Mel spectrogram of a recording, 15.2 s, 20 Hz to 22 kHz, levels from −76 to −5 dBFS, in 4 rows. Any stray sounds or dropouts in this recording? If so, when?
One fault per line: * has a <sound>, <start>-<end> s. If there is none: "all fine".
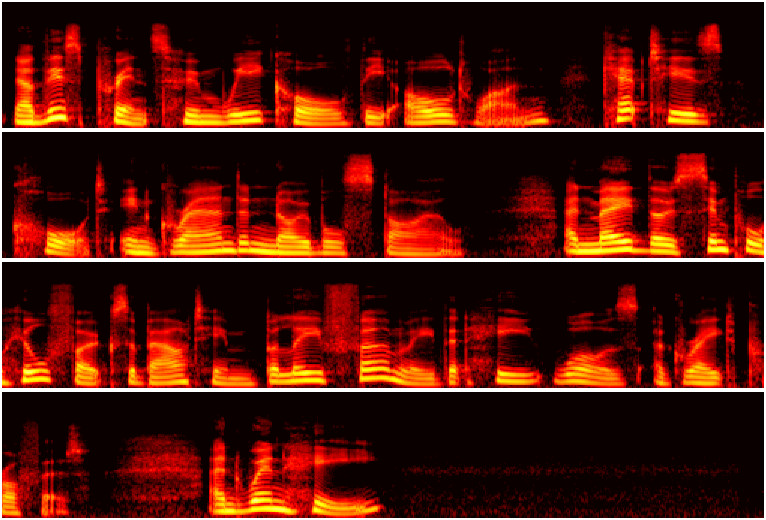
all fine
